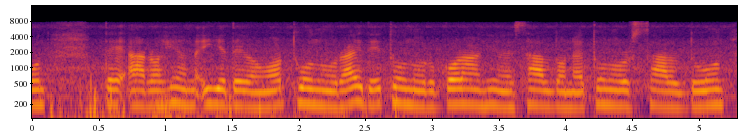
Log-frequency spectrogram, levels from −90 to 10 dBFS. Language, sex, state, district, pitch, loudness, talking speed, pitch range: Chakma, female, Tripura, Dhalai, 190 Hz, -17 LUFS, 180 wpm, 180-195 Hz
